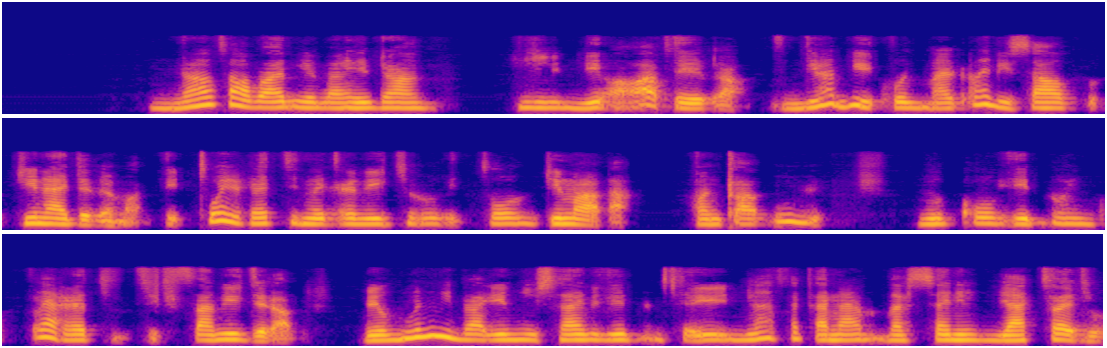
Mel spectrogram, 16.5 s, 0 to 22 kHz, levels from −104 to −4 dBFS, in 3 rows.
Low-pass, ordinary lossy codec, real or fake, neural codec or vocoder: 7.2 kHz; AAC, 64 kbps; fake; codec, 16 kHz, 0.5 kbps, FreqCodec, larger model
